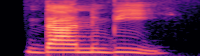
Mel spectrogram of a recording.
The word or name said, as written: दानवी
